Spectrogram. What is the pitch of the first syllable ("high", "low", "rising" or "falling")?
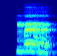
falling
